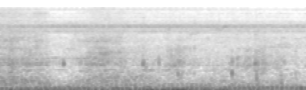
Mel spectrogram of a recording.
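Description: Open-field ambience: a steady low rumble on the microphone, with a faint steady high-pitched hum and scattered short, faint chirps.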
